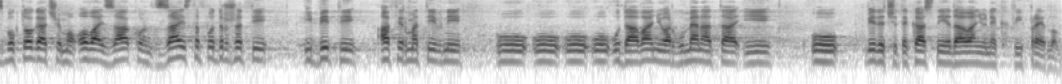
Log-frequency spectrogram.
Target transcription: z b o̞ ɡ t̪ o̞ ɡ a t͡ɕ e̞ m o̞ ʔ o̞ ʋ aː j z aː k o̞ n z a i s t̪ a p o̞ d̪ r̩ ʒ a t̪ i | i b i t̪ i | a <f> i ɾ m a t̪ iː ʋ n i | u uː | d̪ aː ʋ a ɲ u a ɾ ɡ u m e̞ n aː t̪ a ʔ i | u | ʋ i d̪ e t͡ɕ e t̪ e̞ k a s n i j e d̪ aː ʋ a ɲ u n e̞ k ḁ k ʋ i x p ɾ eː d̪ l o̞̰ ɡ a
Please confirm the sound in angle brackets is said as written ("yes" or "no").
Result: yes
